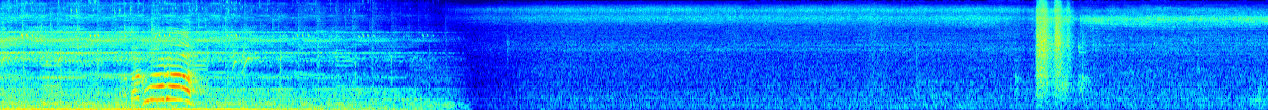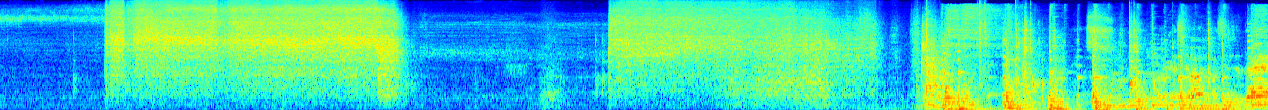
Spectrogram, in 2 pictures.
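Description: Music fades out, then an aluminium stovetop pressure cooker hisses faintly before two loud, steady bursts of escaping steam, each about three and a half seconds long, as the weight valve is lifted to vent the pressure. Music comes back in near the end.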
